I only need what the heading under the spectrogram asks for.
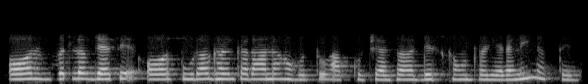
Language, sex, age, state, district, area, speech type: Hindi, female, 18-30, Madhya Pradesh, Gwalior, rural, conversation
